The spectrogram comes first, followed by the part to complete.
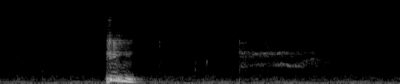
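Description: A short, loud cough-like vocal sound about a second in, falling in pitch, followed by a fainter brief wavering tone near the middle.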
